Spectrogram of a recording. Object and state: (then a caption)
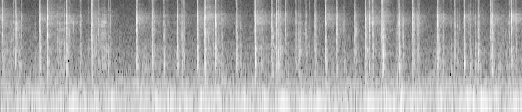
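Plastic computer keyboard. Fingertips with long painted nails press the keys of a full-size black plastic computer keyboard resting on a white fur rug, typing fast. A rapid, uneven stream of short, bright, clicky taps rises over a faint steady low hum, and each tap dies away almost instantly.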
